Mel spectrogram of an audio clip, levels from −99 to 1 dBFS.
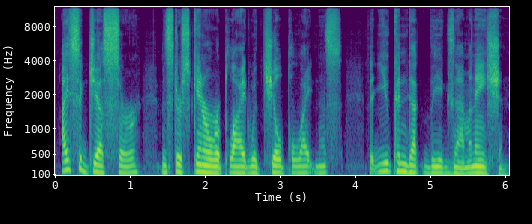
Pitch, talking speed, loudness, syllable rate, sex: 130 Hz, 140 wpm, -18 LUFS, 4.8 syllables/s, male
